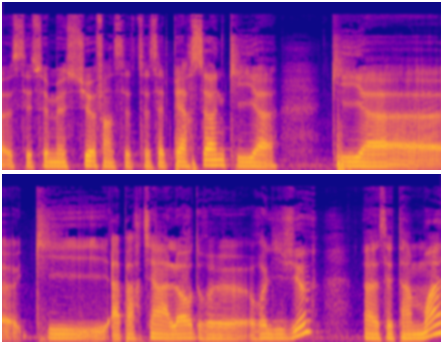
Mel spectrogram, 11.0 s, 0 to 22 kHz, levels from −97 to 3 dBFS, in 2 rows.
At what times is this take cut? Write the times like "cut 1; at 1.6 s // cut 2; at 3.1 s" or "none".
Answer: none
